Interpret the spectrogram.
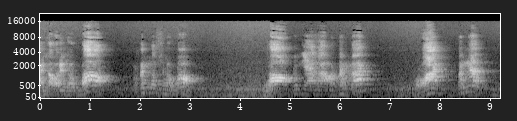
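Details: Pet African grey parrot in Riyadh reciting Surat al-Fatiha and repeatedly praising God: speech-like spoken phrases in separate bursts with pauses between, in a small indoor room.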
